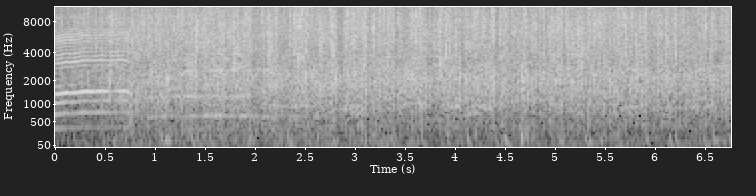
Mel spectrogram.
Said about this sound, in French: on le sent, le public qui applaudit. Allez, vous êtes là!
